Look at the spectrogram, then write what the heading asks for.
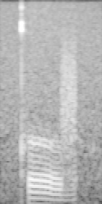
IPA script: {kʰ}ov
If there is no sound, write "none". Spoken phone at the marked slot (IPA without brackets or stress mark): kʰ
